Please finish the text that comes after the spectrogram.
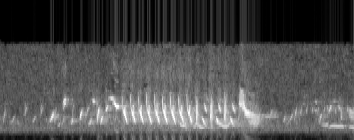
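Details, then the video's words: European goldfinch song played as a lure for trapping: a fast run of bright, tinkling, repeated high notes in a dense twittering phrase, ending with a slurred buzzy note. "بتبتة الحسون"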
